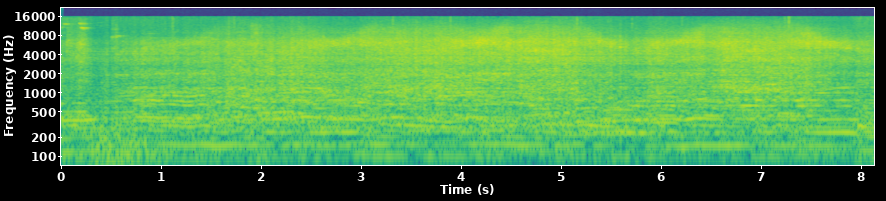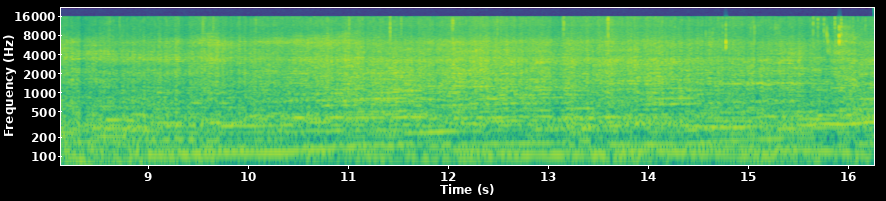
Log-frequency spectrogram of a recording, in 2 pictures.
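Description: Canadian Modified race cars lap Brighton Speedway with a loud, continuous engine roar. The pitch rises and falls as the pack sweeps past, with a brief dip midway as the cars go by.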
